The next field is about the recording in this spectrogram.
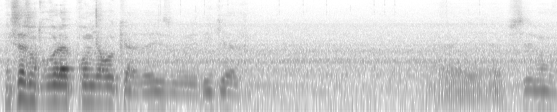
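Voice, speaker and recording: A man's voice: fairly low pitch, huge pitch swings, moderate pace, mellow. A man giving casual, slangy, sweary let's play commentary while chatting with a partner. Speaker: let's player. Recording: clearly noisy home recording.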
